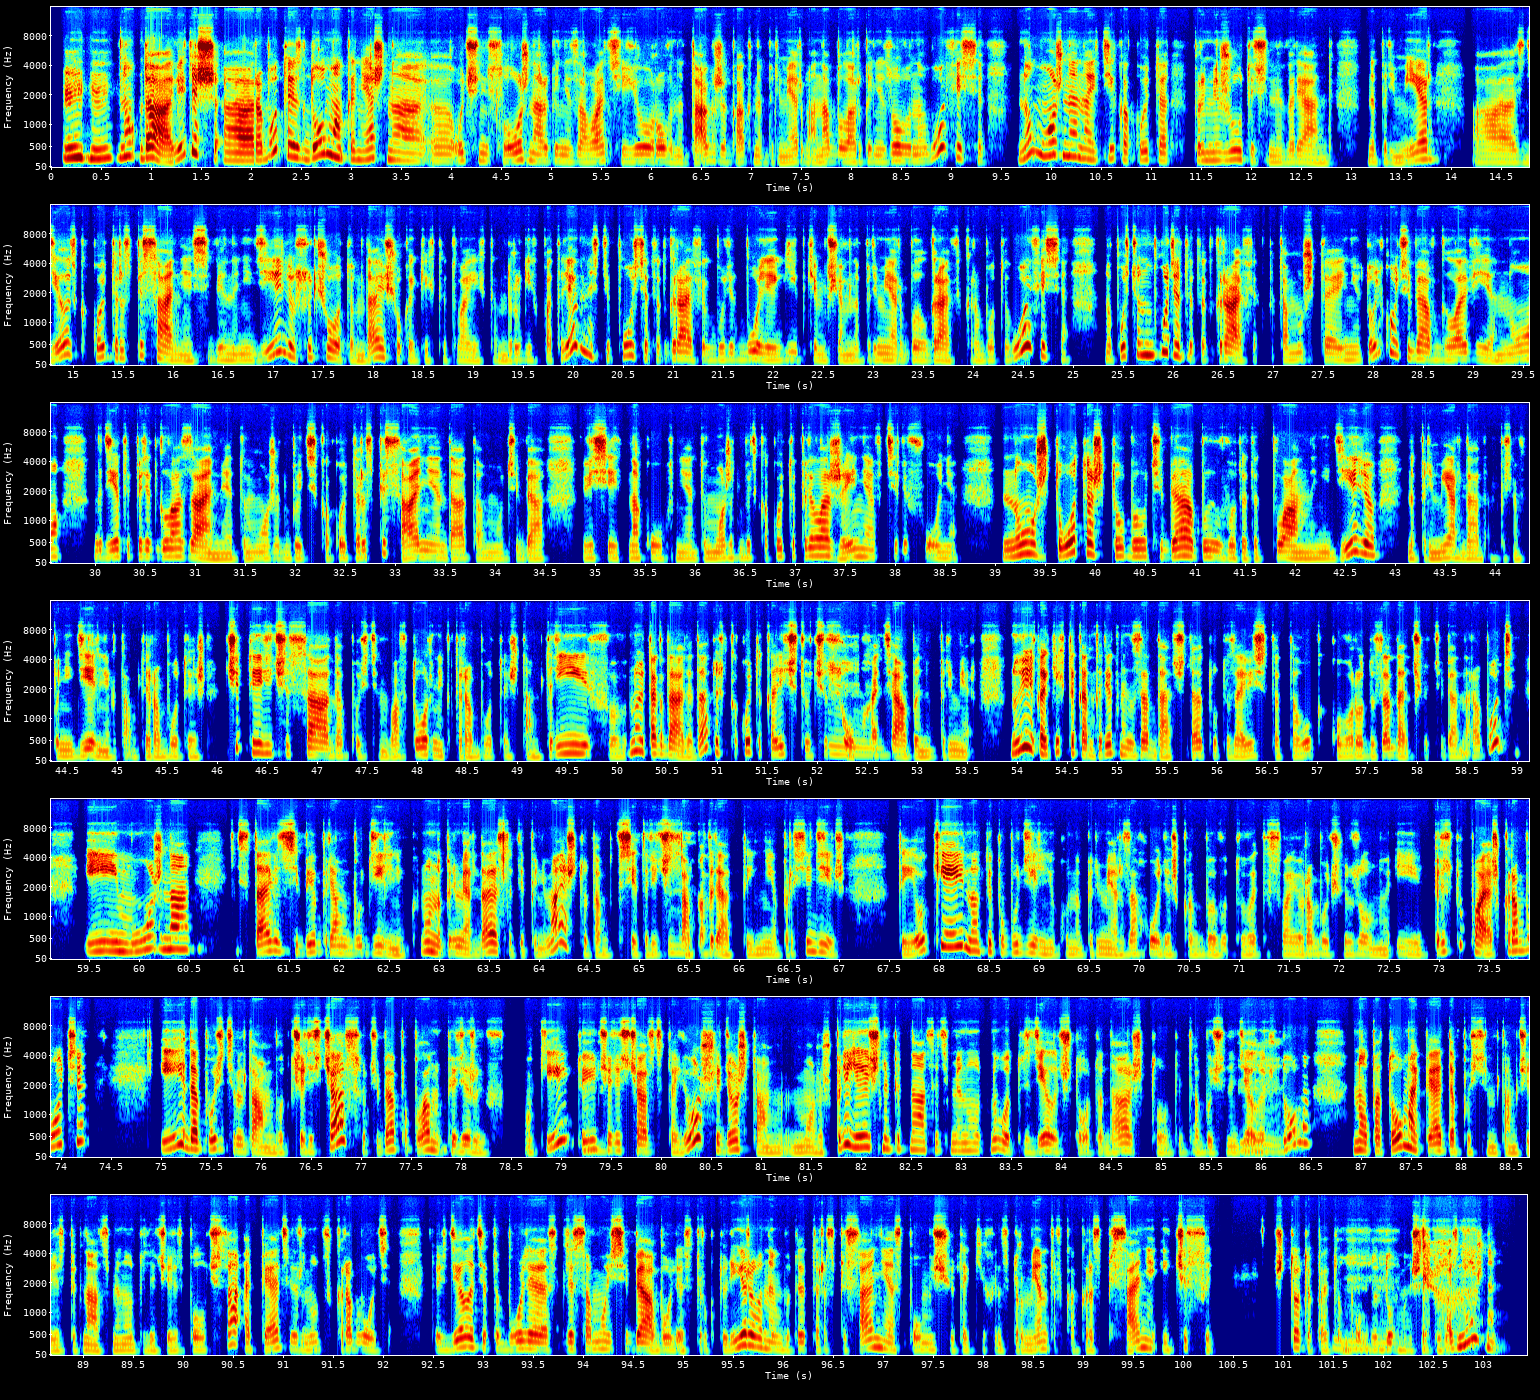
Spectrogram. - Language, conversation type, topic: Russian, advice, Почему мне не удаётся придерживаться утренней или рабочей рутины?
- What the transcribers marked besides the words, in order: tapping; other noise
